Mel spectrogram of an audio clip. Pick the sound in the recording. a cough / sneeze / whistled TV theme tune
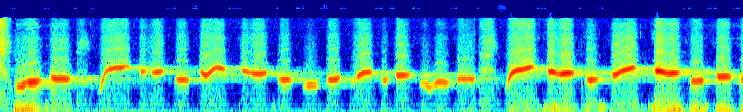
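whistled TV theme tune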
